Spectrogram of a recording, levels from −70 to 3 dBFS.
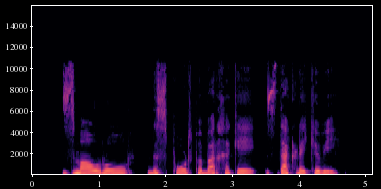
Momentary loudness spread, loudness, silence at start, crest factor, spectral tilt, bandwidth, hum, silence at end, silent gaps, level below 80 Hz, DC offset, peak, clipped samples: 11 LU; -24 LUFS; 0.45 s; 16 dB; -5.5 dB/octave; 11 kHz; none; 0.55 s; none; -64 dBFS; under 0.1%; -8 dBFS; under 0.1%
